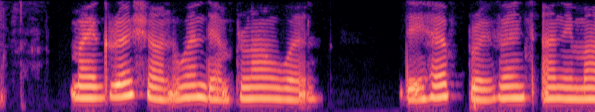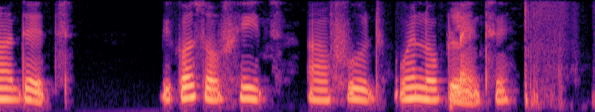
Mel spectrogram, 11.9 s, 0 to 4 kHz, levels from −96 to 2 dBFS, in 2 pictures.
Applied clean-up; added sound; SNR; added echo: none; none; none; none.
